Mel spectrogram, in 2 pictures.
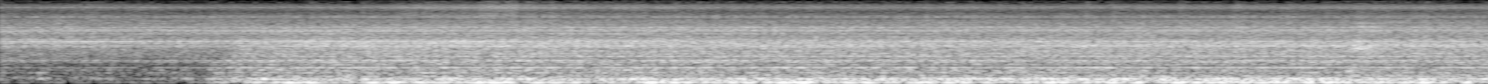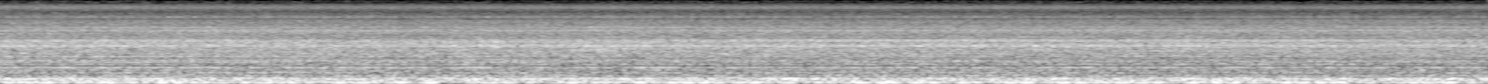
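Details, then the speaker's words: Goodman home furnace after blower (squirrel-cage) motor replacement: the blower starts after a second and settles into a steady, even low rumble with no knocking or scraping. The old motor was suspected to have dropped bearings, letting the armature sag. It now runs normally. "blower there we go all fixed all right so the heater's all fixed"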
